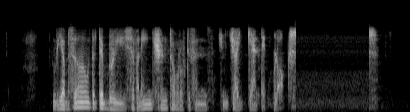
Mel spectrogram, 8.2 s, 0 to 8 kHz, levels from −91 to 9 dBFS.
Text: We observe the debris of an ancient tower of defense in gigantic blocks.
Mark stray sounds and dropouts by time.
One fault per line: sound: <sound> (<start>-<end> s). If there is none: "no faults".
no faults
